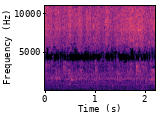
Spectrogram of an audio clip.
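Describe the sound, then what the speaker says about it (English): Running tap water pours steadily in a kitchen sink while hands are washed, a close, even gush of splashing water for a couple of seconds with no talking. "Let me wash my hands."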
